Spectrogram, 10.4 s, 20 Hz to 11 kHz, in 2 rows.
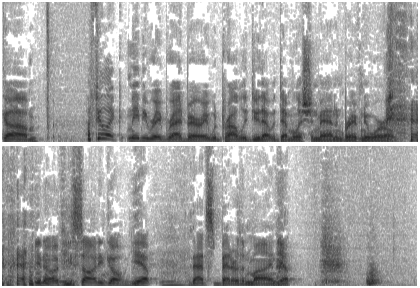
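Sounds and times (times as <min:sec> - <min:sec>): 
speech: 0:00.0 - 0:09.5
laughter: 0:04.8 - 0:07.6
short soft low breathy fart: 0:09.8 - 0:10.0.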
